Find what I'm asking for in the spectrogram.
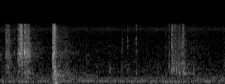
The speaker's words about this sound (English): He eyes the labels, cocking his head, and inserts one into the machine. The father closes the lid and presses play.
